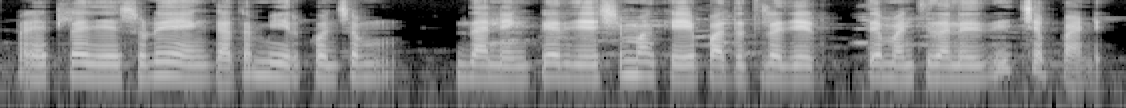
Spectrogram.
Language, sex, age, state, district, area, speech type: Telugu, female, 60+, Telangana, Peddapalli, rural, spontaneous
